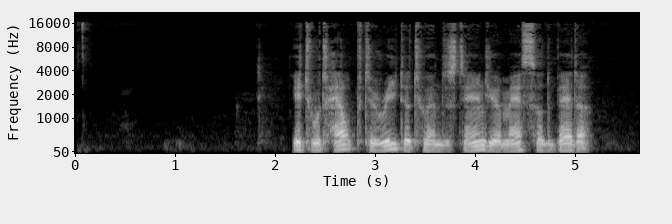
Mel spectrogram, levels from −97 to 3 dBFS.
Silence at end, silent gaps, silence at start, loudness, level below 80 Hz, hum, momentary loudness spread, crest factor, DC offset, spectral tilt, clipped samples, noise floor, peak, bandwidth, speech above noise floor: 0.5 s; none; 2.2 s; -23 LUFS; -62 dBFS; none; 5 LU; 18 dB; under 0.1%; -5.5 dB/octave; under 0.1%; -76 dBFS; -8 dBFS; 16.5 kHz; 54 dB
